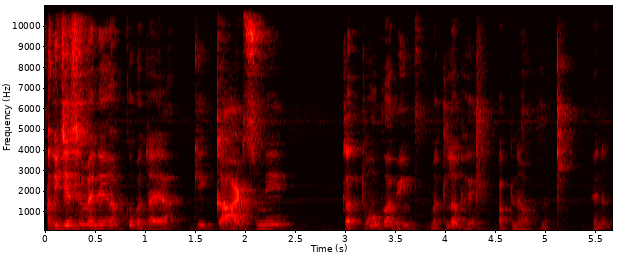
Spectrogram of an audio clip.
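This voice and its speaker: A man's voice: fairly high pitch, moderate pace, a little hiss or hum. Echoey Hindi-accented man teaching tarot. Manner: explanatory, many tag questions and fillers. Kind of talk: explaining cards one by one. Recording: echoey room.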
